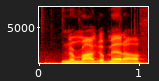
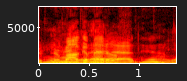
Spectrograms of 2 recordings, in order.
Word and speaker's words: Nurmagomedov: How do you say it? – Nurmagomedov. – There you go. Thank you. Nurmagomedov.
